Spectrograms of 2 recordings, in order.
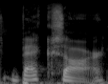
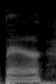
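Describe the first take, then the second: First: "Bexar" read as spelled, two syllables; spelling pronunciation. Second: "Bear" with no X sound at all; local pronunciation. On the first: Host mock-protesting a local name, "Bexar" with the X sounded. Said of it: "That's not Bear". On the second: Host disputing the county's name, "Bear" as one syllable. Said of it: "That's not". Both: Shown as a demonstration.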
